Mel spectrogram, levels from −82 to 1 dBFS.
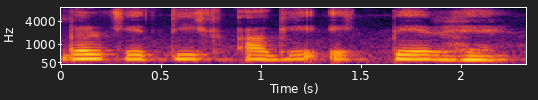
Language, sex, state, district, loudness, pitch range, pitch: Hindi, female, Arunachal Pradesh, Lower Dibang Valley, -17 LUFS, 170-190 Hz, 185 Hz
